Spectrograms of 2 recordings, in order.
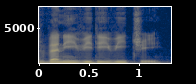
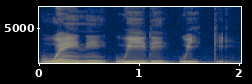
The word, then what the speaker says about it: Veni, vidi, vici: The V in Latin is pronounced like a W sound. So Caesar's famous saying isn't Veni, Vidi, Vici, but Veni, Vidi, Vici.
